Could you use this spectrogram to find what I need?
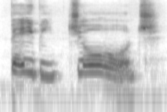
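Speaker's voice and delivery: put-on high, slow little-girl voice; high piglet voice, very slow and proud; proud toddler. A narrator's reading. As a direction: say it proudly like a tiny sister. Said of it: "she said proudly".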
